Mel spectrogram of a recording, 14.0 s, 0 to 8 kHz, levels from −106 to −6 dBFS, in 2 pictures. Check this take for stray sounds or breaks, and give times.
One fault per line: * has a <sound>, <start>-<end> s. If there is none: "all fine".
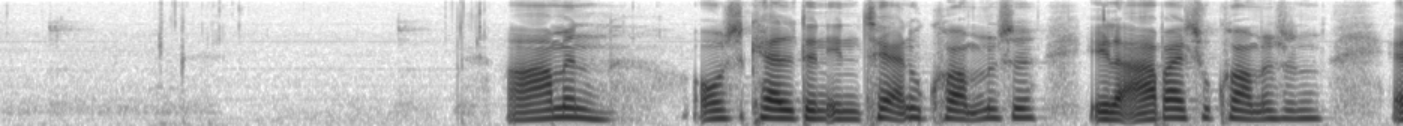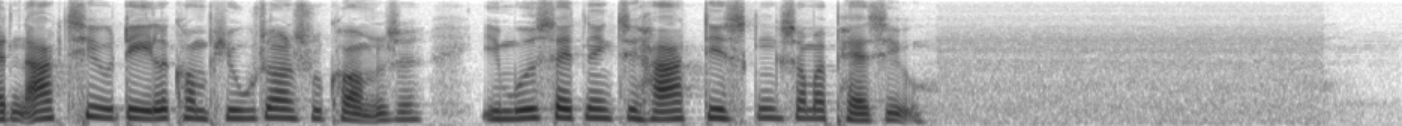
all fine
